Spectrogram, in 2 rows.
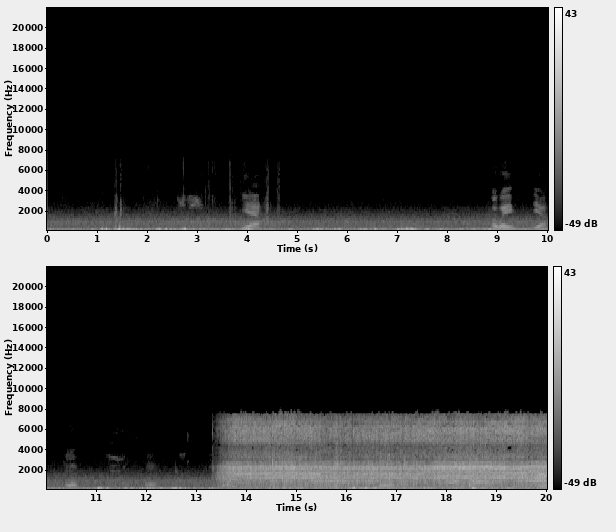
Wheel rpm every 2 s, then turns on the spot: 0, 0, 0, 0, 0, 0, 20, 110, 110, 110.
none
